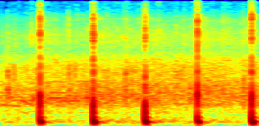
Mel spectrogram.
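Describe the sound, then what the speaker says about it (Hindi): Clapping at a Hindi poetry recital about Ram: five sharp, evenly spaced claps about a third of a second apart, close and distinct rather than a full crowd wash. "तालियां बजा दो।"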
